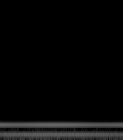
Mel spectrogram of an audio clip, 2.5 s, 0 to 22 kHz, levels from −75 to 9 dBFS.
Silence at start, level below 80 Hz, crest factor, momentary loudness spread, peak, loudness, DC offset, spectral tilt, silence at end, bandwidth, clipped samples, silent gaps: 0 s; -64 dBFS; 8 dB; 3 LU; -36 dBFS; -45 LUFS; under 0.1%; -10.5 dB/octave; 0 s; 6.2 kHz; under 0.1%; none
